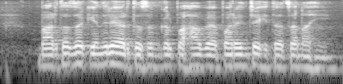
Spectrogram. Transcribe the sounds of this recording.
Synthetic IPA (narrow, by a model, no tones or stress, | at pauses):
bʱaɾt̪at͡sakend̪ɾeəɾt̪ʰəsəŋkəlpəɦaʋjapaɾjaɲt͡ɕjaɦit̪at͡sanaɦi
